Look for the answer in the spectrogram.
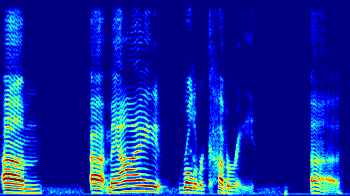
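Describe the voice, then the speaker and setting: Female tabletop player, slightly low register, polite and conversational. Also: lively intonation, slow pace. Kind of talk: casual chat.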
